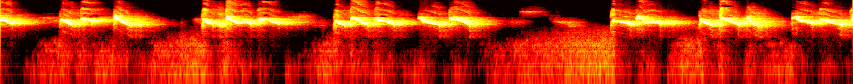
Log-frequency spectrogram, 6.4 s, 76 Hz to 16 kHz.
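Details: Oriental white-eye delivering 'buka sing' opening song, 24 March 2022: repeated high, rapid, sweet twittering phrases of about a second each, separated by short gaps with faint shuffling.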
